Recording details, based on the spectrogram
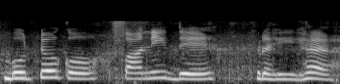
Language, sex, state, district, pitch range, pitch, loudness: Hindi, female, Punjab, Fazilka, 250-280 Hz, 270 Hz, -13 LUFS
